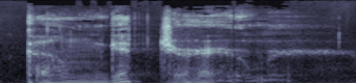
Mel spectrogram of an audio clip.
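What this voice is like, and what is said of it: Video game character voice impression. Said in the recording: “my best Torbjorn impression ... That's pretty good.”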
